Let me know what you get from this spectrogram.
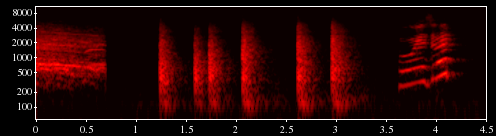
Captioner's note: crowd cheering; loud knocking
